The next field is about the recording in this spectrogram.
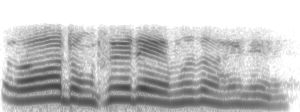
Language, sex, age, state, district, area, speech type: Bodo, female, 30-45, Assam, Baksa, rural, conversation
